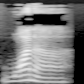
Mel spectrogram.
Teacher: The vowel sound in to, oo, gets reduced to another vowel sound, schwa, One to becomes wanta, The two t sounds drop off in fast speech. So wanta becomes wanna.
